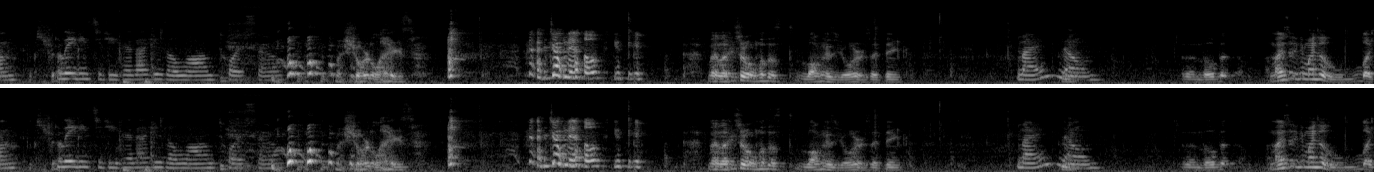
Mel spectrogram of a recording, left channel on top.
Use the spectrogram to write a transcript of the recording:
That's true. Ladies, did you hear that? He's a long torso. My short legs. I'm trying to help you here. My legs are almost as long as yours, I think. Mine? No. A little bit. Mine's are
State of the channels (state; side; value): normal; both; correlation 0.44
